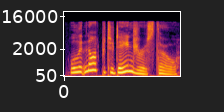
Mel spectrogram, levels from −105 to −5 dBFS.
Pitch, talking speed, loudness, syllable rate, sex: 255 Hz, 240 wpm, -16 LUFS, 5.7 syllables/s, female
